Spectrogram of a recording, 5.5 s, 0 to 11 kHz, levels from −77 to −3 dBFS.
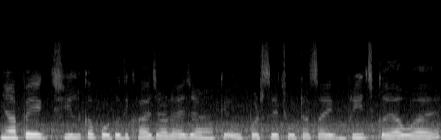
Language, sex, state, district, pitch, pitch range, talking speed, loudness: Hindi, female, Uttar Pradesh, Varanasi, 240 Hz, 235-245 Hz, 230 wpm, -23 LUFS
